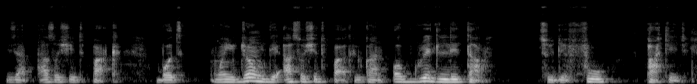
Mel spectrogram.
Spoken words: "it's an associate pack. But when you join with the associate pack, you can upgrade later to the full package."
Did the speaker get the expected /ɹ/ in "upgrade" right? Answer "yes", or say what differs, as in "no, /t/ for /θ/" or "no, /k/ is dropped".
yes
